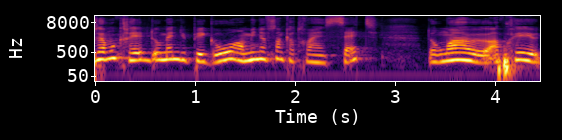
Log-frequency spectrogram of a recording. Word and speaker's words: Pégau: et puis il y a d'autres personnes qui prononcent pegau en français c'est vraiment pas très joli donc j'ai décidé d'enlever le tréa donc vous pouvez prononcer à la provençale Pego ou en français Pego voilà donc c'est un pichet à vin euh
